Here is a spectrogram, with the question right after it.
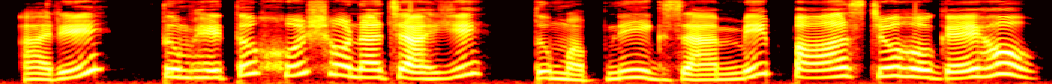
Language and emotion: Hindi, happy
